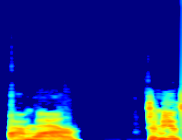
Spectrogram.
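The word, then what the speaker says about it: armoire: one of them was because I speak French as well I'm gonna say it in French it's armoir so like a wardrobe armoir to me it sounds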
